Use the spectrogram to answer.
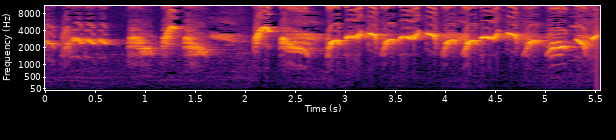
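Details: Tame caged Chinese hwamei singing solo at midday: loud, rich whistled phrases sliding up and down, turning into a quick run of repeated rising-falling slurred notes over the last three seconds.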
